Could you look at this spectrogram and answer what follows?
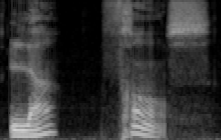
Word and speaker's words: France: La France. La France, okay? A-N here, nasal en.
